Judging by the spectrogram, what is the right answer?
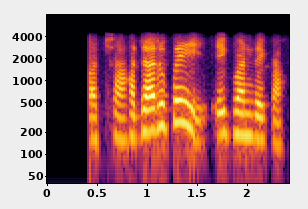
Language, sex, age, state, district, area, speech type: Hindi, female, 45-60, Rajasthan, Jodhpur, urban, conversation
